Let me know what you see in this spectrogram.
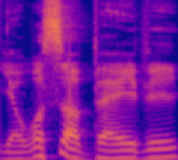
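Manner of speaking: very low, bass-heavy, super deep voice. Imitating a cat character's English voice actor: imitating a super deep voice.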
